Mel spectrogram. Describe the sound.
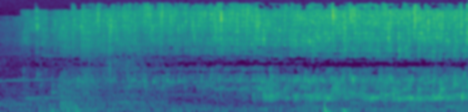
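Water running in a urinal in the Swiss Federal Parliament building, a faint, steady rushing and trickling that grows slightly fuller and louder toward the end.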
